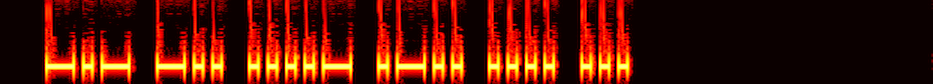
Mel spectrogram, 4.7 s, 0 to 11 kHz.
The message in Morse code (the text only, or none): KD4LHS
